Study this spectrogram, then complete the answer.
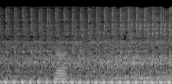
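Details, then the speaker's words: Yamaha Xeon carburettor scooter, idling with exhaust refitted, engine also smoking: fast, steady ticking on top of the idle putt; valve train ticking from a loose valve adjuster nut clattering in the head. "hari dengar suara mesinnya yang pertama dia ngeletrek Terus yang kedua dia ngebul nih"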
